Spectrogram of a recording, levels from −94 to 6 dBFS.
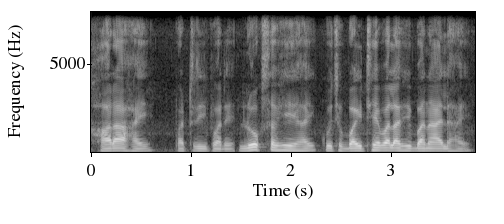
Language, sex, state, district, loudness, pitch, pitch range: Bhojpuri, male, Bihar, Muzaffarpur, -18 LUFS, 120 Hz, 110-130 Hz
